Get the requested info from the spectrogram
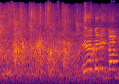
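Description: Live theatre audience applauding. A voice starts speaking near the end.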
